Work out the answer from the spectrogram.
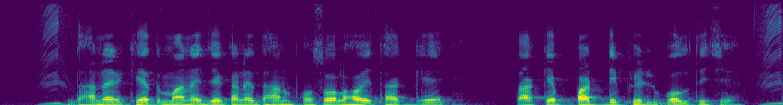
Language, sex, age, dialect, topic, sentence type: Bengali, female, 18-24, Western, agriculture, statement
